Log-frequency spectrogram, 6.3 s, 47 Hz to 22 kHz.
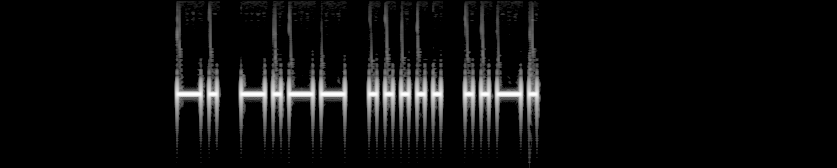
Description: Morse code, heard as a keyed tone, about 20 wpm, 700 Hz. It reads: NY5F
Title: USA Call Signs - 4 Characters - Repeated 3x - 20wpm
